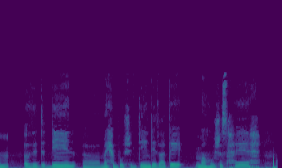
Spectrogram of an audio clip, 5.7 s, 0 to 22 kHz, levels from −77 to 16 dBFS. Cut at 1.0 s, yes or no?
no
